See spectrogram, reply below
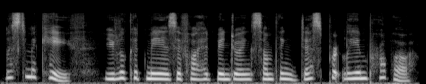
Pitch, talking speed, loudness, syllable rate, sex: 250 Hz, 210 wpm, -16 LUFS, 6.6 syllables/s, female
